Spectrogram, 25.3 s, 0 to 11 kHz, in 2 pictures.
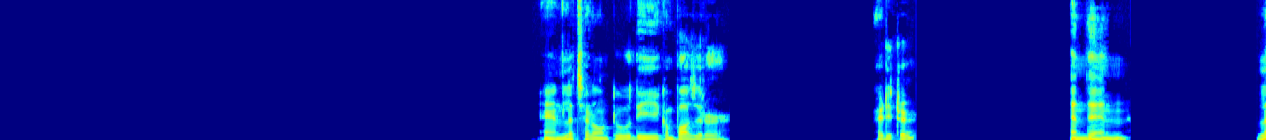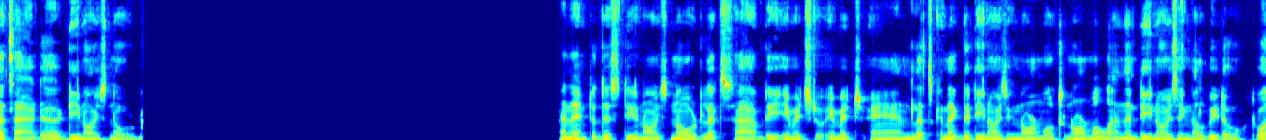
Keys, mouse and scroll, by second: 2.3-3.4 drag, 4.3-5.8 drag, 7.2 click, 8.0 drag, 8.7 click, 9.4 middle click, 10.2 scroll up 2, 11.1 n, 13.5 shift+a, 19.5-20.4 drag, 20.9-21.7 drag, 22.4-23.4 drag, 24.0 middle click, 25.1 click.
